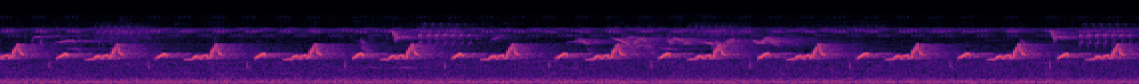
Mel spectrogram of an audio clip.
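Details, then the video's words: Eastern whip-poor-will at night giving its rhythmic three-part phrase roughly every second, each ending in a quick upward sweep; a second, higher-pitched caller overlaps mid-sequence against faint background hum. "Eastern Whip-poor-will Call: Soothing Night Sounds"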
